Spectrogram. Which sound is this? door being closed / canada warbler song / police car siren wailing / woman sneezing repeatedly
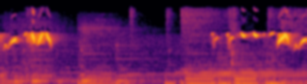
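canada warbler song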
